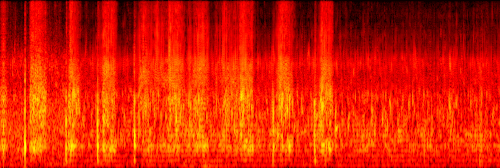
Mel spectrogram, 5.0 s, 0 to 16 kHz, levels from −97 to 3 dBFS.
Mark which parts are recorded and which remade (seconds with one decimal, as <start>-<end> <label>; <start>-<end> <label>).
0.0-0.7 recorded; 0.7-5.0 remade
